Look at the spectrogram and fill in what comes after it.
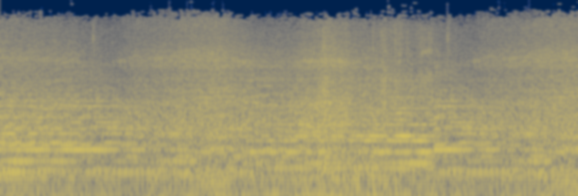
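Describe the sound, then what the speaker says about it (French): A car engine drones steadily with a rumbling low hum, the pitch rising slightly as it drives along, loud and continuous throughout. "C'est la voiture de Chadri."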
